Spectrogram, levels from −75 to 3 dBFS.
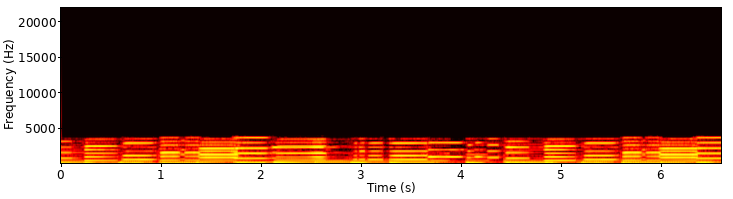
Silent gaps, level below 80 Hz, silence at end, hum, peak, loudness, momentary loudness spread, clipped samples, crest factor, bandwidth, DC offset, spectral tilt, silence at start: none; -24 dBFS; 0 s; none; -4 dBFS; -18 LUFS; 7 LU; under 0.1%; 14 dB; 4 kHz; under 0.1%; -8.5 dB/octave; 0 s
